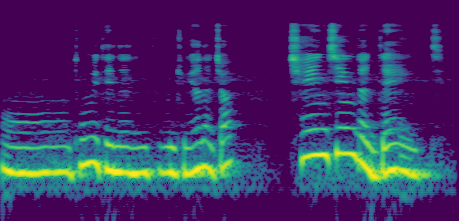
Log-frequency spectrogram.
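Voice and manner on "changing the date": very slow, careful English reading; slow model sentence. Shown as a demonstration. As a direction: say it slowly for repetition. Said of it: "compare the title of the pictures".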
